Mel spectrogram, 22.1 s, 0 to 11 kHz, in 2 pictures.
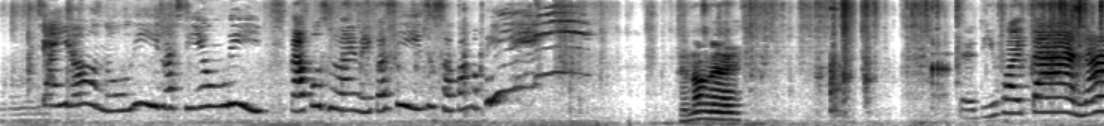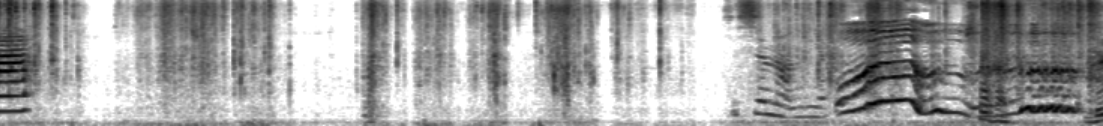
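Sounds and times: child's wordless voice: 0.1 - 6.1, 9.5 - 11.5, 18.3 - 22.0
baking paper rustling and crinkling: 6.4 - 14.0, 14.6 - 22.0.

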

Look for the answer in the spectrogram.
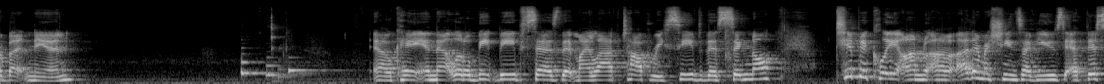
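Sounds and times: two-note electronic chime: 2.4 - 3.6.

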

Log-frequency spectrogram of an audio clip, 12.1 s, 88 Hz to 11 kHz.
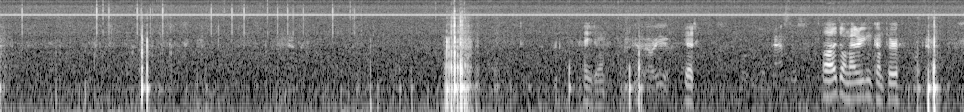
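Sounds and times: light ticks: 0.0 - 4.7.

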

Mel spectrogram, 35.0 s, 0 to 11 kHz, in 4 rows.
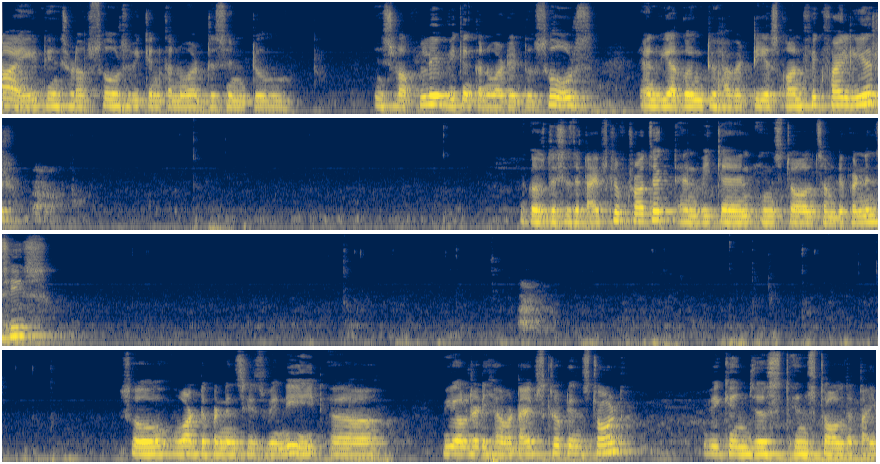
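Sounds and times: soft keyboard clicks: 20.8 - 22.6, 23.9 - 27.0.

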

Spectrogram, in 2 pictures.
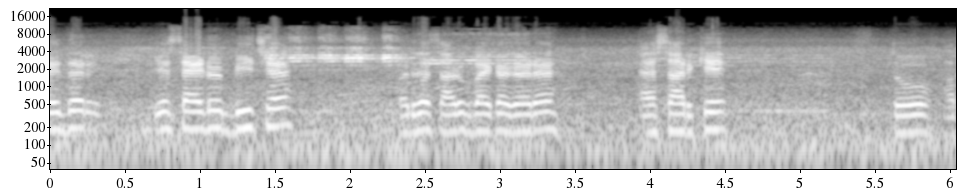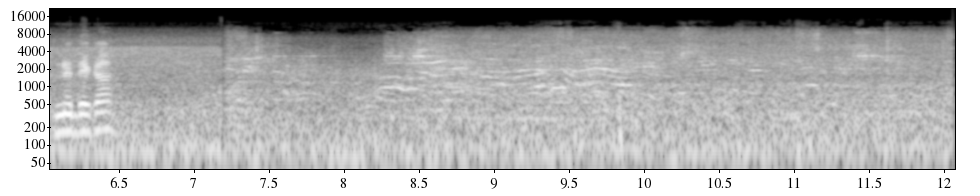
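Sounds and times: street traffic rumble: 0.0 - 12.0
people talking: 7.2 - 12.0.

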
